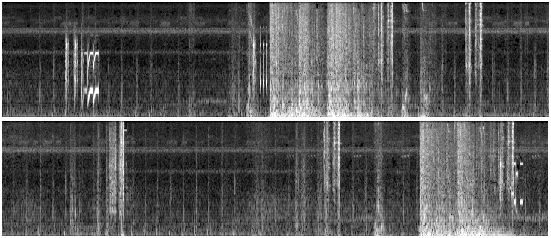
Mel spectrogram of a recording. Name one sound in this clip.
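Footsteps patter quickly on grass and pavement.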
